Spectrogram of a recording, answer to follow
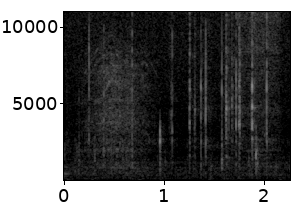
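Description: Near silence, with a few faint light ticks of paper pages of an instruction manual being handled.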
